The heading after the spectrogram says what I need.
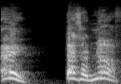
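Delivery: very loud, high-pitched yelling. Retelling how he yelled at his screaming child, in a big loud dad voice. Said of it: "I did like the big loud dad voice".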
